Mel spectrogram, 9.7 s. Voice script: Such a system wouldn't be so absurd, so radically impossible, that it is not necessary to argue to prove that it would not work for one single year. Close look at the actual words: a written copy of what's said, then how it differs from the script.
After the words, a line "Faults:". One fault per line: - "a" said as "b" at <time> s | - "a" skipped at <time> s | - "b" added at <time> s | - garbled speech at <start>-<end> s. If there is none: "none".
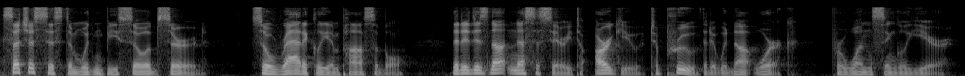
Such a system wouldn't be so absurd, so radically impossible, that it is not necessary to argue to prove that it would not work for one single year.
Faults:
none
